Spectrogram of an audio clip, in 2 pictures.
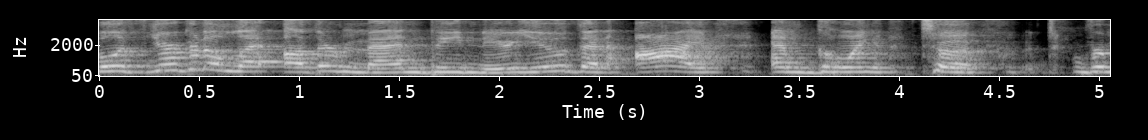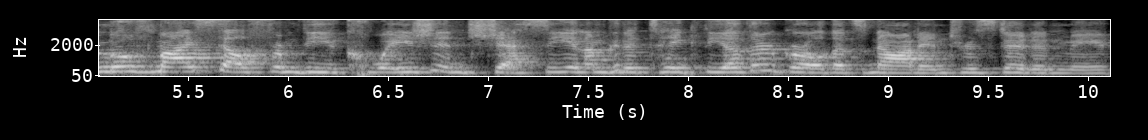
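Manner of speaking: mock unhinged, furious, angry ranting outburst. Retelling how Alex went postal at Jessie: imitating a furious rant. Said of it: "Alex just goes fucking postal and he's like".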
